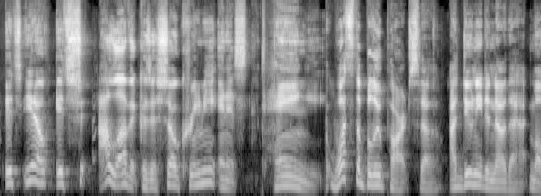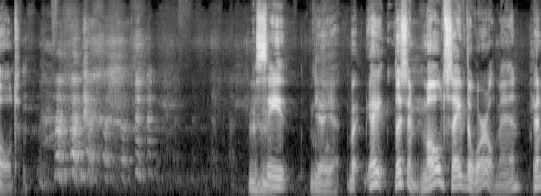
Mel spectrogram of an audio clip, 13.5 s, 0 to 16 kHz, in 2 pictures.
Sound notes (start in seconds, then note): 7.8 crew laughing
